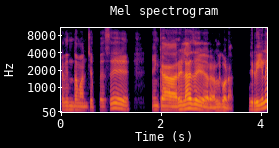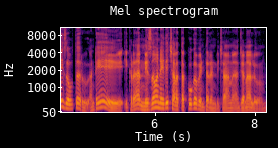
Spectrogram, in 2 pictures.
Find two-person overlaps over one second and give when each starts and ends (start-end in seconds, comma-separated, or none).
none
